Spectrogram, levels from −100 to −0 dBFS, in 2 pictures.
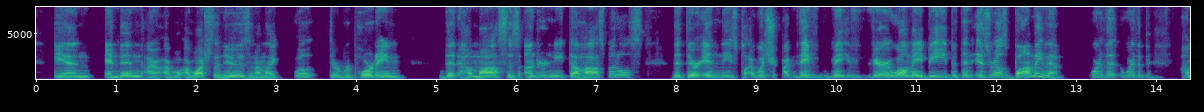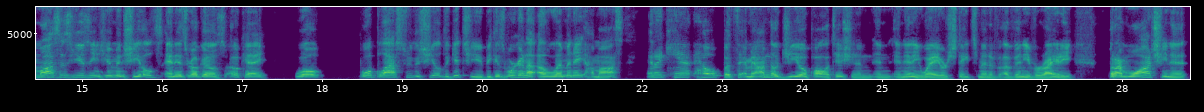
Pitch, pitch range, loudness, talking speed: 155 Hz, 145-185 Hz, -29 LUFS, 190 wpm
